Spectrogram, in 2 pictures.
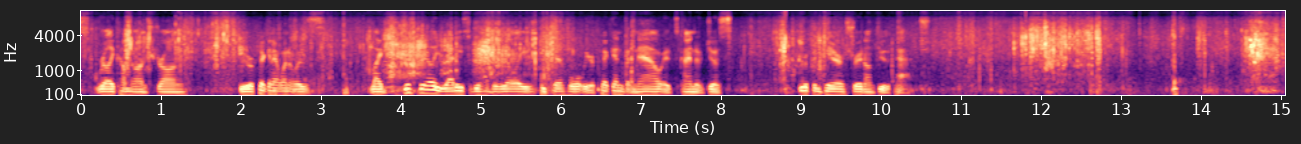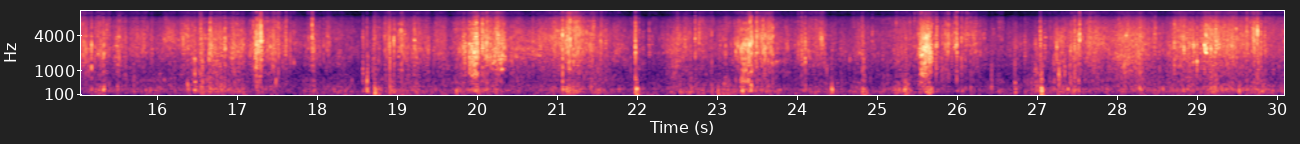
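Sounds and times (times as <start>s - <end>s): dry leaves and husks rustling: 0.0s - 30.0s
corn ears snapping off stalks: 0.2s - 7.2s, 8.7s - 10.4s.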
